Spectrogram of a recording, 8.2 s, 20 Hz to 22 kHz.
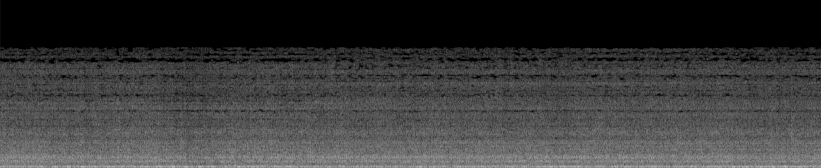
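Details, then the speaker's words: Holzmann ED400FD lathe turning with 1 mm depth of cut and power feed: even, steady machining hum with constant low tone, no chatter or knocking; noise clearly reduced and vibration almost zero. "und da ist jetzt auch mit verführung ist jetzt das geräusch deutlich geringer und die vibrationen fast fast gleich null"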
